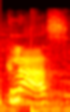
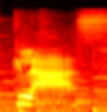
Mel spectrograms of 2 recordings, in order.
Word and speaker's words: Glas: Y en Glas, la G fuerte, Glas.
